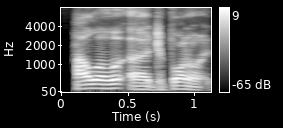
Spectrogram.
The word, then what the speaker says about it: Paolo De Buono: thank you uh to uh Paulo debono that is correct pronunciation of your of your name correct or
